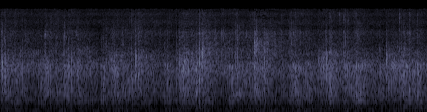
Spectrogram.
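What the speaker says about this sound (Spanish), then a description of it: "Hermanos, un aplauso," A church congregation at a Sunday service claps together, a soft, even wash of applause held steady in the distance with no voices over it.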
